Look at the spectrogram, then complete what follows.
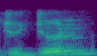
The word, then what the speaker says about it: Jujun: Kalau teman-teman kuliah Pak kuliah dulu kan pakai buku metodologi, maaf, filsafat ilmu Prof Yuyun, kan ada yang nulis Jujun, ada yang bacanya Yuyun.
